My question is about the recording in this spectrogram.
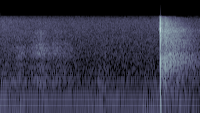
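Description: Faint steady low hum, then a single sharp smack about one and a half seconds in, with a short ring-out.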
